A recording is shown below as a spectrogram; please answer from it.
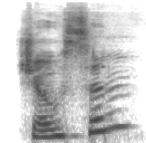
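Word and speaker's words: Joseon: It's pronounced Joseen, right? Yeah.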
